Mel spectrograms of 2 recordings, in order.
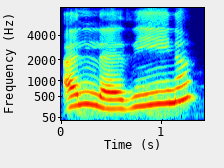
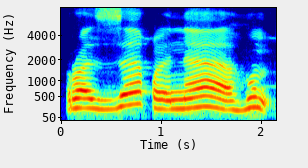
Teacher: रज़क़ ज़, अब यहाँ पे देखें ना, ज़ और ज़ाल में आपको डिफरेंस फील होगा। अल्लज़ीन, ज़ाल नरमी से, रज़क़नाहुम, ज़ शिद्दत से होगा, ठीक है, और इसमें सीटी की आवाज़ होगी। क़ौफ़, क़ौफ़ पुर होगा और क़ौफ़ साकिन होने की सूरत में क़लक़ला होगा।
